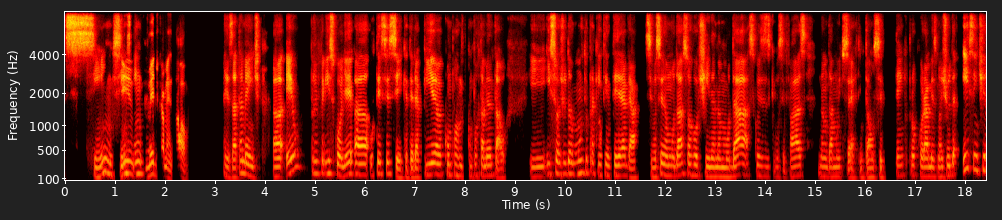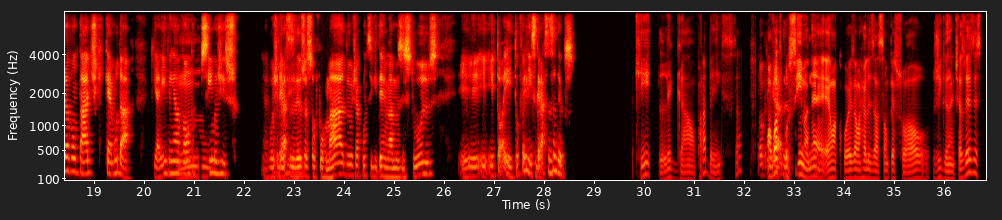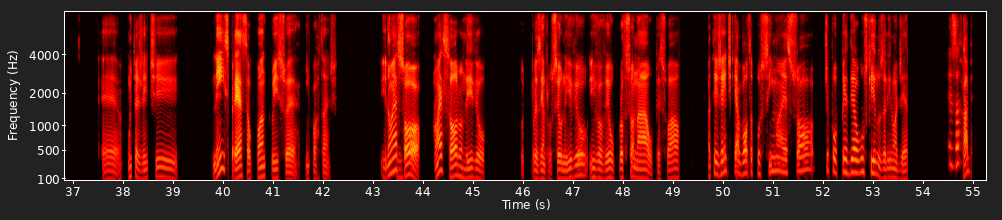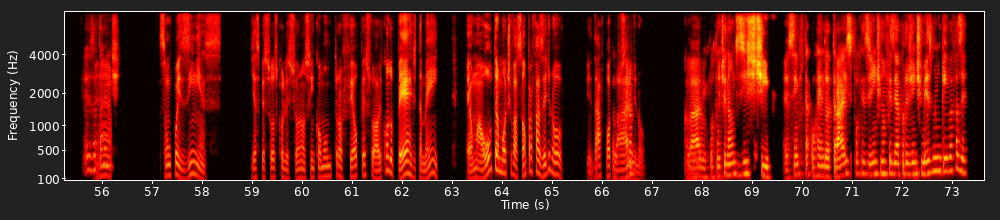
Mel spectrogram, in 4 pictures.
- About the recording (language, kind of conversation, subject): Portuguese, podcast, Você pode contar sobre uma vez em que deu a volta por cima?
- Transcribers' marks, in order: unintelligible speech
